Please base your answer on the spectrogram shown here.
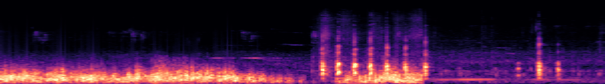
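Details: Chickens, a rooster and hens, out in the snow, pecking about while the roosters strut; a steady low rustling and scratching gives way to a burst of rapid clucks, then a few sharp separate clucks over quiet ground.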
